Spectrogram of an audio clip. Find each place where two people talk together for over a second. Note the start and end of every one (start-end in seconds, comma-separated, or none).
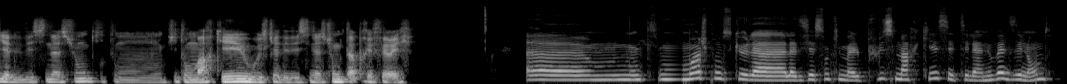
none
